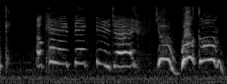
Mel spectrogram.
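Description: High-pitched squeaky voice making a quick string of short, gliding squeals with no words, like a cartoon character's chatter.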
